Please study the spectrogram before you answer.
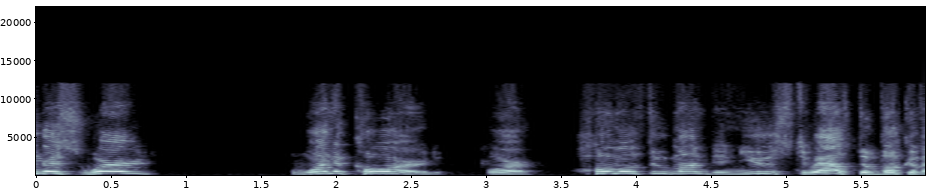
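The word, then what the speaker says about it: ὁμοθυμαδόν: It's a Greek word pronounced homothumundin.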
